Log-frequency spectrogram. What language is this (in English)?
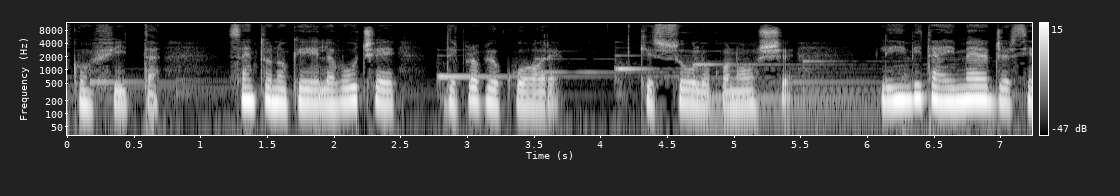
Italian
